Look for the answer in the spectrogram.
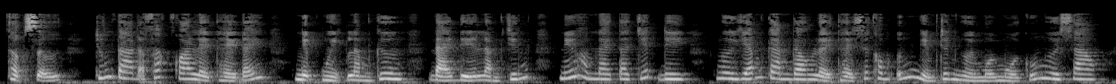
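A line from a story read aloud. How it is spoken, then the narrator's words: Solemn cursing woman. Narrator (Vietnamese): Nàng không khóc lóc cầu xin nữa, ngược lại giọng nói giống như nguyền rủa, từng câu từng chữ trịnh trọng nói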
